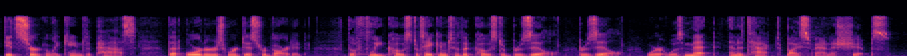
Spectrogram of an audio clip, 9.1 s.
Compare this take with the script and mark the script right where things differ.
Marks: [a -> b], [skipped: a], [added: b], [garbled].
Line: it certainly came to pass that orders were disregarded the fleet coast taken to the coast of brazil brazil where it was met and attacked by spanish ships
it certainly came to pass that orders were disregarded the fleet coast taken to the coast of brazil brazil where it was met and attacked by spanish ships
